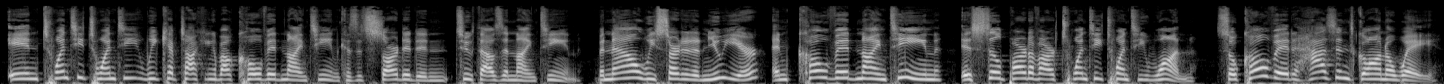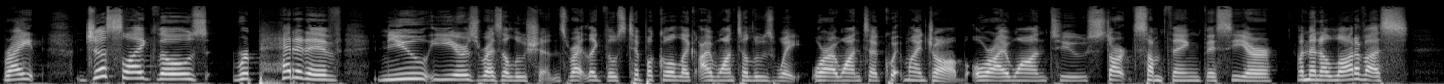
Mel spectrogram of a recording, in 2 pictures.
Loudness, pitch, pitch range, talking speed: -15 LUFS, 225 Hz, 190-260 Hz, 145 wpm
